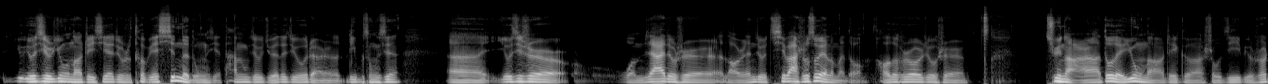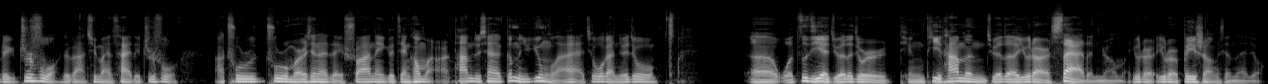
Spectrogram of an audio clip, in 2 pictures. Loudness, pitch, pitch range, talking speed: -21 LUFS, 110 Hz, 100-125 Hz, 345 characters per minute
